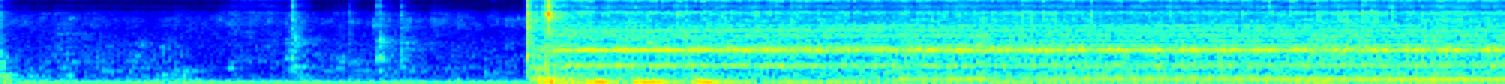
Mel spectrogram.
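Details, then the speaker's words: Kitchen trash compactor after its popped-off drive chain was put back on: quiet, then the motor kicks on with a steady hum and even gear whir, no clunks or slipping, while the ram cycles back up. Running normally after the repair. "you can see it turn in a big gear. And the ram, it's on its way back up, down there."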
